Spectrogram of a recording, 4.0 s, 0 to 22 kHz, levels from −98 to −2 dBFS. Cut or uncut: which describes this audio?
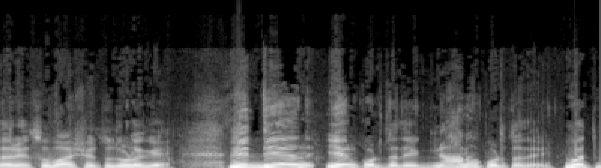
uncut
